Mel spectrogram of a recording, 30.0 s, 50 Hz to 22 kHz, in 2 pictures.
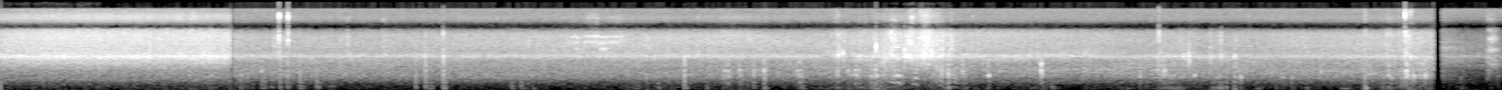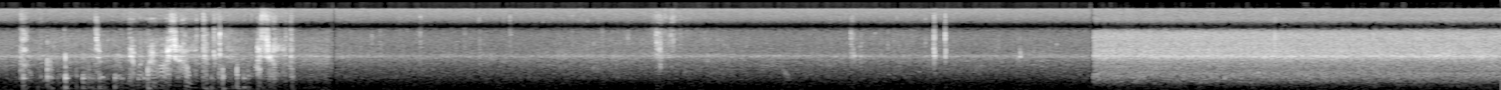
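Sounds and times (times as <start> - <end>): stream water rushing: 0.0 - 14.4, 26.0 - 30.0
faint clicks: 23.5 - 24.6.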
